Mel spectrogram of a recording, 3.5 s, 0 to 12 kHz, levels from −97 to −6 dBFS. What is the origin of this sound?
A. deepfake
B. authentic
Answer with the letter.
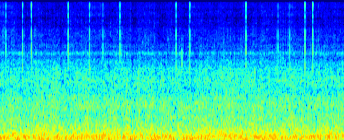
B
